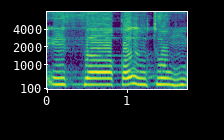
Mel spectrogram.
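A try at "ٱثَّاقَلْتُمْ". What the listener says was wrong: نفسها شوف الالف هذه اللي عليها الصاد الصغيره في سبيل الله اثاقلتم انت قلت اثاقلتم هي بدون همزه في سبيله في سبيل الله اثاقلتم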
